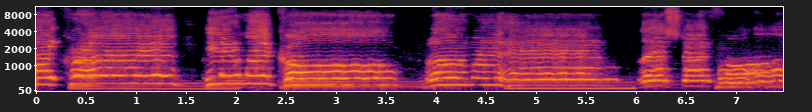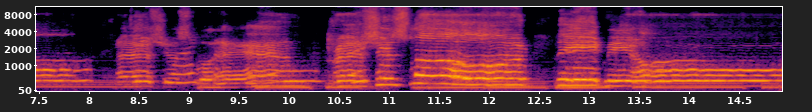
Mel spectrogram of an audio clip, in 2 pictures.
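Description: A woman singing solo with strong vibrato in long held phrases, over sustained low accompanying notes.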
